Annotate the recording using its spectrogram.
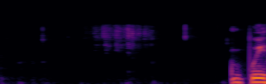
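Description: Faint, scattered clicks of a diamond-painting drill pen picking up drills and pressing them onto the canvas: a few separate ticks, with a small cluster of soft clicks about a second in.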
